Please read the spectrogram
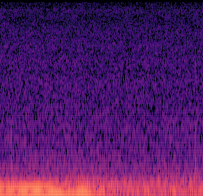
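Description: A man's low, steady hum held at one pitch, a drawn-out 'mmm' filler while he writes, lasting about the first second. It then fades to faint room tone.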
